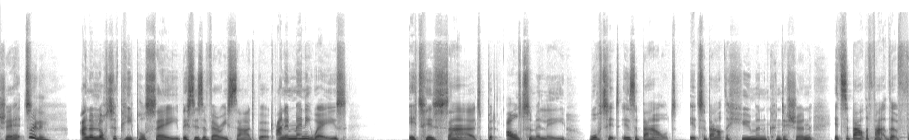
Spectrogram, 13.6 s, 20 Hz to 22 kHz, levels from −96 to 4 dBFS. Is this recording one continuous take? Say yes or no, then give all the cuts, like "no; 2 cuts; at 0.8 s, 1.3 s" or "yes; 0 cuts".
yes; 0 cuts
